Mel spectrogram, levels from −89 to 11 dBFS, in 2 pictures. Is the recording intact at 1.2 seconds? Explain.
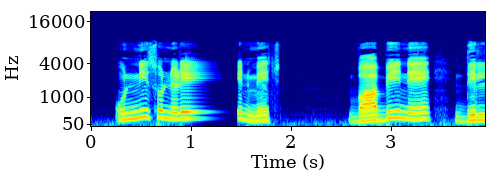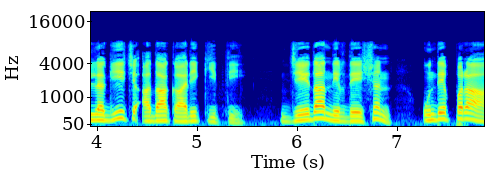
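No. From 0.93 s to 1.48 s the sound stops moving forward: the last instant is stretched into a fading buzz that thins out, ending in about 150 ms of near-silence before the audio resumes where it left off. This is a call audio freeze, likely from packets stalling in transit so the jitter buffer ran dry. The receiver filled roughly half a second, nothing was lost, and everything afterwards arrives about 530 ms later.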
